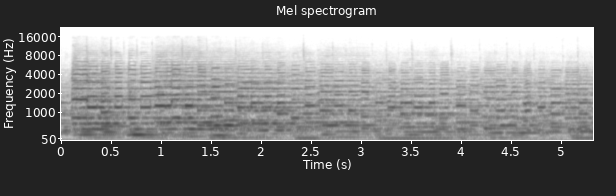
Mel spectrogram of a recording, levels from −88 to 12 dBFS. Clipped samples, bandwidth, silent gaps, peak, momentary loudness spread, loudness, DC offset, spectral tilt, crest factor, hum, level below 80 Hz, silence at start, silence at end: under 0.1%; 15.5 kHz; none; -6 dBFS; 8 LU; -22 LUFS; 0.2%; -4.5 dB/octave; 16 dB; none; -44 dBFS; 0 s; 0 s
